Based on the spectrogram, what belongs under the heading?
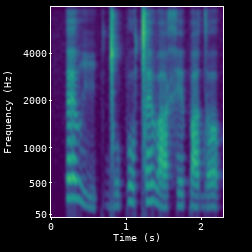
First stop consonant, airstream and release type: click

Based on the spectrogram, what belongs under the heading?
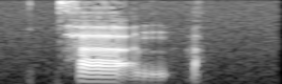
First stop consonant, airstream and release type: aspirated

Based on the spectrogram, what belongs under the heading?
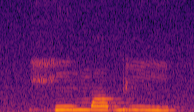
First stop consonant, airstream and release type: plain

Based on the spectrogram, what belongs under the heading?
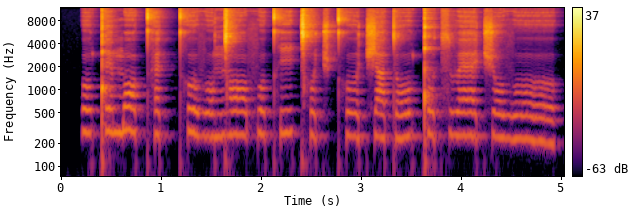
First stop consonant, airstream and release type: click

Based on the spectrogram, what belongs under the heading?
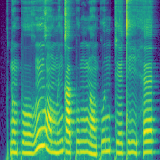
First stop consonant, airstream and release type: implosive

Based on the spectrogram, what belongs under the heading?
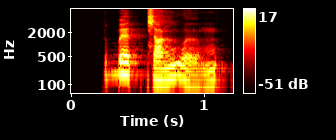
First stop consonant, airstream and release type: implosive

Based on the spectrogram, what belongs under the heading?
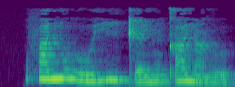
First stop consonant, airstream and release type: ejective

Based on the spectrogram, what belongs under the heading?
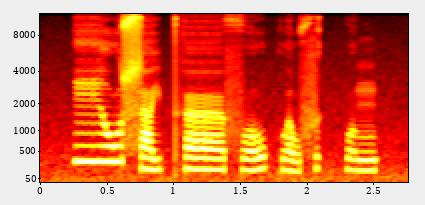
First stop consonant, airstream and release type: aspirated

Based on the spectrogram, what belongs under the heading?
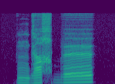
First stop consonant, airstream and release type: plain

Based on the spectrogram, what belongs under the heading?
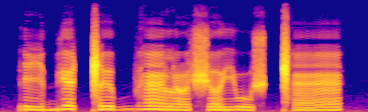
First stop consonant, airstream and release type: plain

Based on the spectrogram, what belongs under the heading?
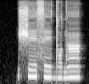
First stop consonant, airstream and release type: plain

